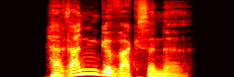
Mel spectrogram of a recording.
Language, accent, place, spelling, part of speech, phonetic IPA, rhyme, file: German, Germany, Berlin, herangewachsene, adjective, [hɛˈʁanɡəˌvaksənə], -anɡəvaksənə, De-herangewachsene.ogg
- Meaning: inflection of herangewachsen: 1. strong/mixed nominative/accusative feminine singular 2. strong nominative/accusative plural 3. weak nominative all-gender singular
